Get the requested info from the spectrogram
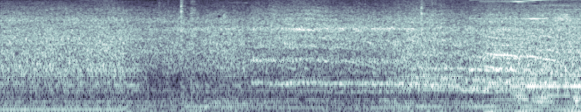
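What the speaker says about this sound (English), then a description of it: "And it's a emergency brake." Car in the video game Driver San Francisco skidding under the emergency brake, a loud continuous tire squeal over steady engine roar for about three seconds, close and unbroken.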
